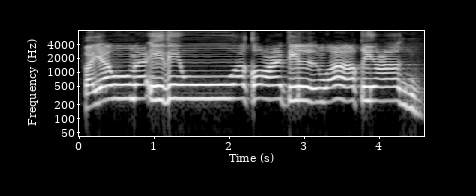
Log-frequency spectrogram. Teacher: عین ادا ہوتا ہے حلق کے درمیان والے حصے سے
